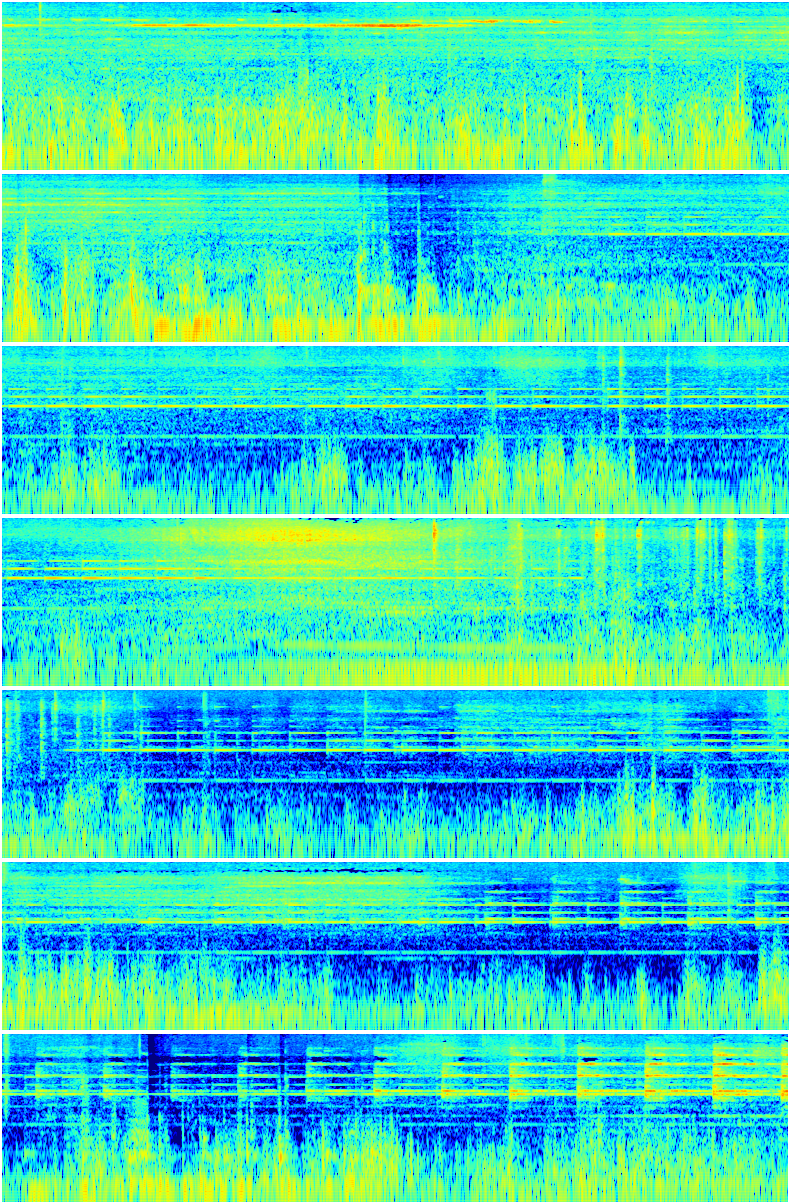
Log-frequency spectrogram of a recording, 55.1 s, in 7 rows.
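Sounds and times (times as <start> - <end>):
crossing warning bell ringing: 0.0 - 55.0
train wheels rumbling and clattering: 0.0 - 55.0.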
